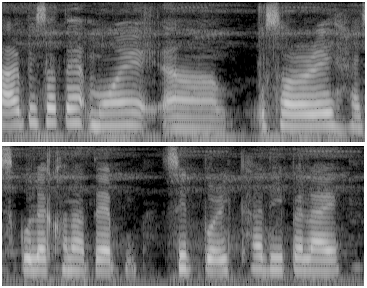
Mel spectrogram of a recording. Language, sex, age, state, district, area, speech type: Assamese, female, 18-30, Assam, Morigaon, rural, spontaneous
